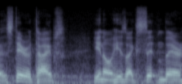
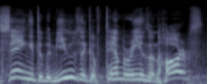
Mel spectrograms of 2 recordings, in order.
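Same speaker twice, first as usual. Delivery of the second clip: high, wounded plea, climbing higher; tearful pleading; 9 semitones higher than usual. Acted. A betrayed Laban reproaches Jacob over his daughters, tearful pleading. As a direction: act a hurt father, voice rising toward tears. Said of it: "You can just picture him crying".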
